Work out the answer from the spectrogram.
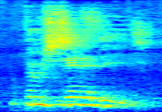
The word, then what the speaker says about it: Thucydides: For anyone who would like to know how to pronounce it, Thucydides.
